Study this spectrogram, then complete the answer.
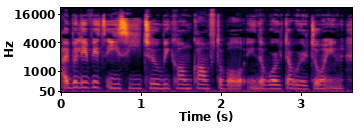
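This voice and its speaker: A woman is speaking. She has a Spanish accent. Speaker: occupational therapy graduate student. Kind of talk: prepared class presentation. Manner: hesitant, many fillers.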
